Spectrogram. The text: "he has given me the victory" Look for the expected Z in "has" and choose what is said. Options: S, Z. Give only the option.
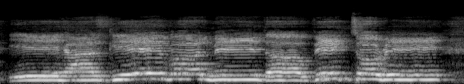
Z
